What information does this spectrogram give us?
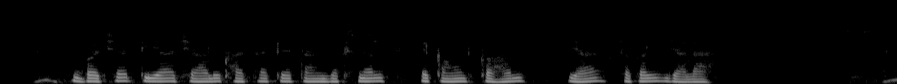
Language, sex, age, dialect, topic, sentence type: Bhojpuri, male, 31-35, Western, banking, statement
